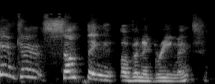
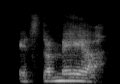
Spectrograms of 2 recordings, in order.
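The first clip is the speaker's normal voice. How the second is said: muttered quietly under breath, lower; 4 semitones lower than usual. Voicing a bartender as a well-dressed stranger walks in: under his breath. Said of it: "under his breath goes".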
